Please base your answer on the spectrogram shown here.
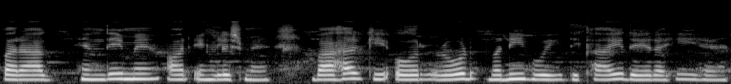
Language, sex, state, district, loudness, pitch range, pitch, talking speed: Hindi, female, Uttar Pradesh, Lucknow, -14 LUFS, 220-240 Hz, 225 Hz, 130 wpm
